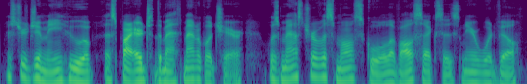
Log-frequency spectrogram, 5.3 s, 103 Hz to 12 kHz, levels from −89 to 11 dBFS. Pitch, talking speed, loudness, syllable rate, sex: 115 Hz, 215 wpm, -23 LUFS, 6.4 syllables/s, male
